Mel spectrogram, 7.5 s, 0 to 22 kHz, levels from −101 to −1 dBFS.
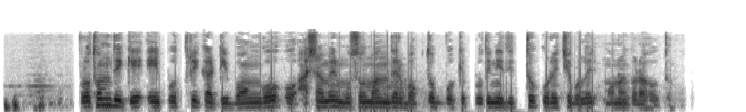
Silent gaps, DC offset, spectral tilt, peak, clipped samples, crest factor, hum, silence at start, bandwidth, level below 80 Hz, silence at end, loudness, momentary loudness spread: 0.75-0.79 s; under 0.1%; -4.5 dB/octave; -6 dBFS; under 0.1%; 18 dB; none; 0.05 s; 8 kHz; -54 dBFS; 0.75 s; -23 LUFS; 11 LU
